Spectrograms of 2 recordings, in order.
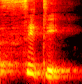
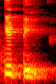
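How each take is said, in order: First: The word begins with an s sound. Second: The word begins with a k sound. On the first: The speaker calls it right. "This is pronounce as a सिटी" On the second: The speaker calls it wrong. "Not किटी"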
